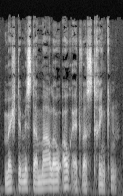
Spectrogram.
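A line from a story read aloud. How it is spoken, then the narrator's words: Calm. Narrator (German): Wade ruhig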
